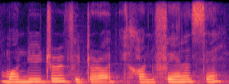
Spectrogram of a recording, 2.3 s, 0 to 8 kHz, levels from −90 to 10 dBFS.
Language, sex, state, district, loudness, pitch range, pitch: Assamese, female, Assam, Kamrup Metropolitan, -13 LUFS, 240-265 Hz, 260 Hz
